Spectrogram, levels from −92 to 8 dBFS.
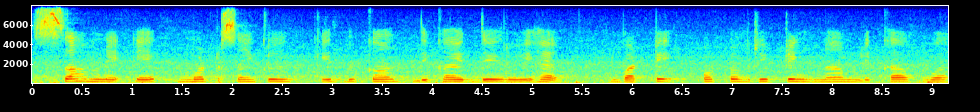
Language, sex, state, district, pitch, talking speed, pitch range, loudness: Hindi, female, Rajasthan, Bikaner, 215 Hz, 90 wpm, 210-220 Hz, -18 LUFS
